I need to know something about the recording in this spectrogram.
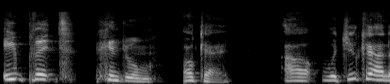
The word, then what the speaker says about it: Apert: I know that you have, I guess, the right pronunciation is Apert syndrome. Am I pronouncing that correct? APERT? I pronounce it aplet syndrome.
